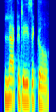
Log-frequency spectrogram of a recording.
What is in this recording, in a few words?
"lackadaisical", Indian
